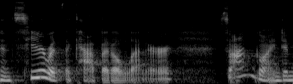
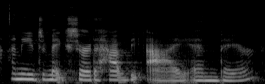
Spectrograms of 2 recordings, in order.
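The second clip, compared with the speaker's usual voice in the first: normal talking voice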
